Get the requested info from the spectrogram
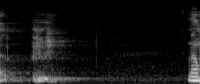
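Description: A man briefly clears his throat into a close microphone in a pause between spoken phrases.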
